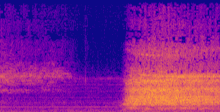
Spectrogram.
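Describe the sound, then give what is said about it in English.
A deep inhale during a guided meditation: after a quiet, faint airy stretch, a loud, long rush of breath drawn in fills the second half and holds steady to the end. “Breathe in one more time.”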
